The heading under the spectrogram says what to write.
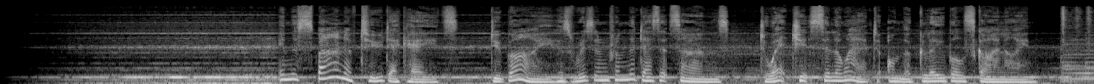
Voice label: corporate narration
